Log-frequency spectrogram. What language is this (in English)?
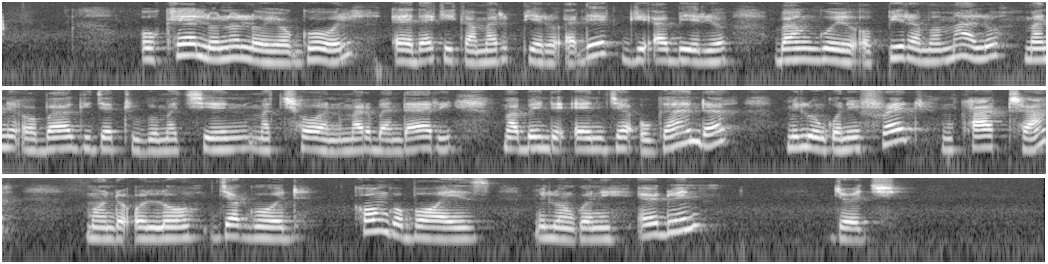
Luo (Kenya and Tanzania)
